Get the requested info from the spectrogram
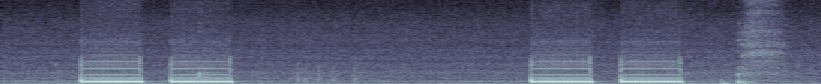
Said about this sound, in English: Oh, someone's like, Dave's like, my phone's ringing.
